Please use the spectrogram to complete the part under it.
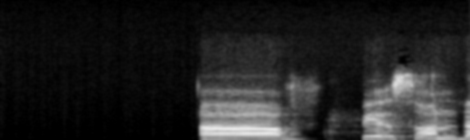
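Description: A second man speaks over an online call.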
